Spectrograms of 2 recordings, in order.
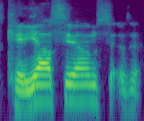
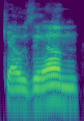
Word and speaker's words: Chaoseum: Uh, you can choose how you want to pronounce it because this word doesn't exist. So sometimes it's Chaosium or Chaosium or Oh, with our French accent Chaoseum. Depends. So very Chaosium, I think is pretty good.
